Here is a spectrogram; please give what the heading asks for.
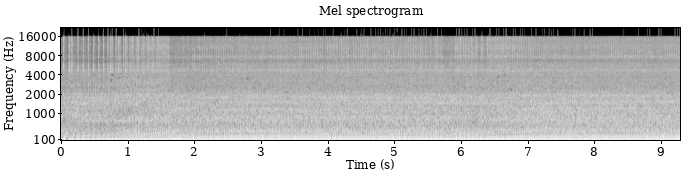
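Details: Craftsman GT tractor (model 917.258873) with 18.5 hp Kohler CV18S 624cc V-twin, formerly hard-starting, running after carburetor replacement (Kohler 24 853 41-S, new gasket); loud, steady, even drone at constant speed, no misses or knocks; normal running.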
